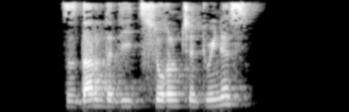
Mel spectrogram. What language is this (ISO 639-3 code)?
zgh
